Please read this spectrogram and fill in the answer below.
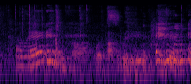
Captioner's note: laughs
